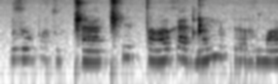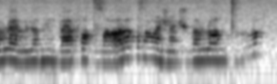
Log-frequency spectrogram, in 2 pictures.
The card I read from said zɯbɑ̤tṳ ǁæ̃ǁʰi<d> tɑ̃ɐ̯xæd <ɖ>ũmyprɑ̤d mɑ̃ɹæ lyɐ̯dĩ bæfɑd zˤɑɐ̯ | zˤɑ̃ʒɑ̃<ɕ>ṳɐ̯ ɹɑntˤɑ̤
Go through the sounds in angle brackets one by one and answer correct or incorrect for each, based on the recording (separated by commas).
correct, correct, incorrect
